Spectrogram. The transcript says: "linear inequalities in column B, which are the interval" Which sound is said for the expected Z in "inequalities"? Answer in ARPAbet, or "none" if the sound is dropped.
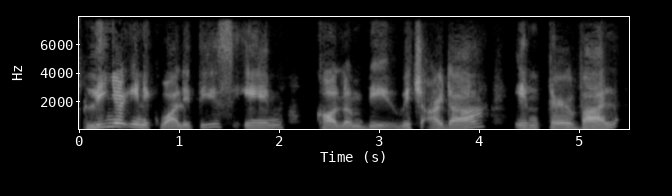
S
